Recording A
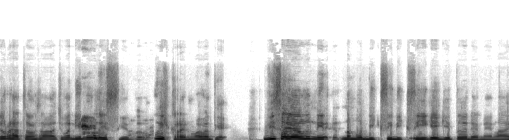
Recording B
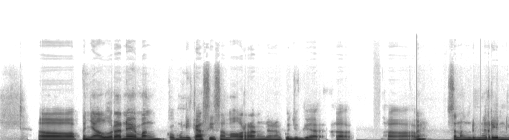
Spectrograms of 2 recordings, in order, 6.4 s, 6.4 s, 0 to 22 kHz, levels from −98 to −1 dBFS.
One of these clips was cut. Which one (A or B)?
B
